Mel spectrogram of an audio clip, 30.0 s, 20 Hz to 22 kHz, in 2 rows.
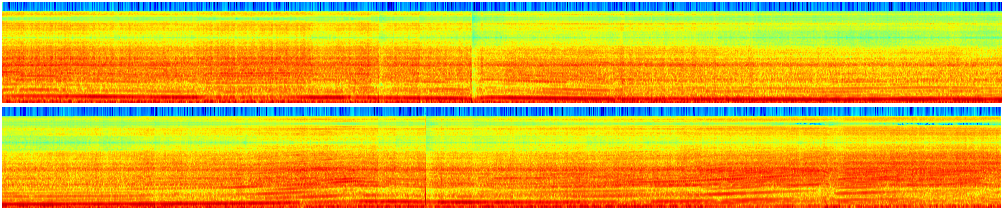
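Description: Suzuki GSX-R1000 K7's inline-four engine running at speed, with a steady rush of wind over the microphone. The engine note falls and holds low through the middle, then rises twice as the bike accelerates.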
